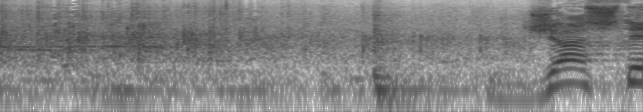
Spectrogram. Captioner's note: audience applauding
